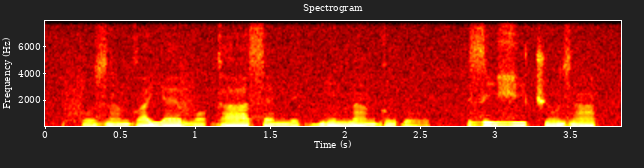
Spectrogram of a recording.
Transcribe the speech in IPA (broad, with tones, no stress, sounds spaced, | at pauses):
f o˨ z ã˧ ɡʷ a˦ j ɛ˦˨ v ɔ˨ ɡ aː˦ s ɛ˨ n e˨ ɡ͡b ĩ˦ n ã˦ ɡʷ i˦˨ ɗ o˨ | z i˦ ɣ i˦ t͡ʃ ũ˧ z ã˦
